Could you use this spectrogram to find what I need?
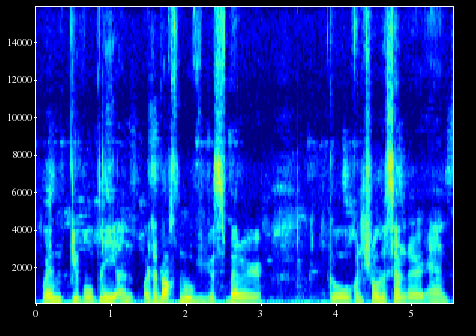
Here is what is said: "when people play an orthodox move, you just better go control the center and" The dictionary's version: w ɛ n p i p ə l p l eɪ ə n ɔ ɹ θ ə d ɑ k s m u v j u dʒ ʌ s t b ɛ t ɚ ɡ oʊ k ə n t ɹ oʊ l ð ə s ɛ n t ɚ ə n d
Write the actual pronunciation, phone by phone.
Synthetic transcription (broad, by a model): w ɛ n p i p ə l p l eɪ ə n ɔ ɹ t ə d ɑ k s m u v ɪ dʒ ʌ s b ɛ t ɚ ɡ oʊ k ə n t ɹ oʊ l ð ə s ɛ n t ɚ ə n d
